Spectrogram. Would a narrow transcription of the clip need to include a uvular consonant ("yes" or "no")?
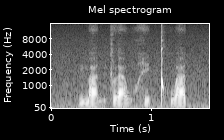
no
